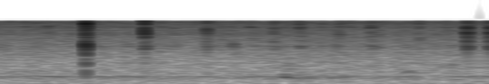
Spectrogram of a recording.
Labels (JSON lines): {"label": "ambient", "recorder": "HydroMoth"}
